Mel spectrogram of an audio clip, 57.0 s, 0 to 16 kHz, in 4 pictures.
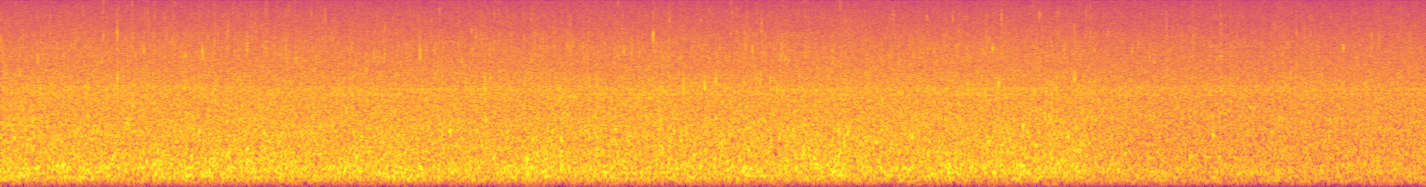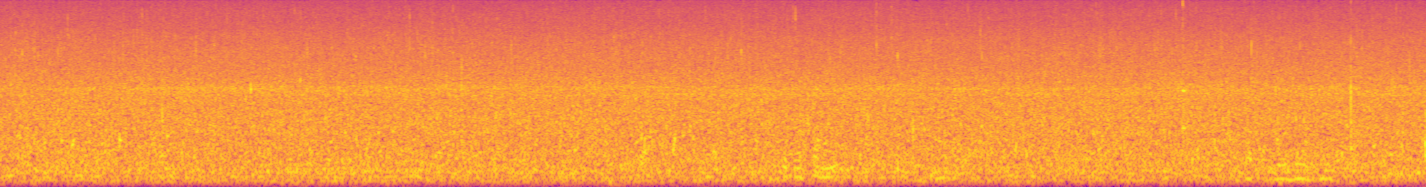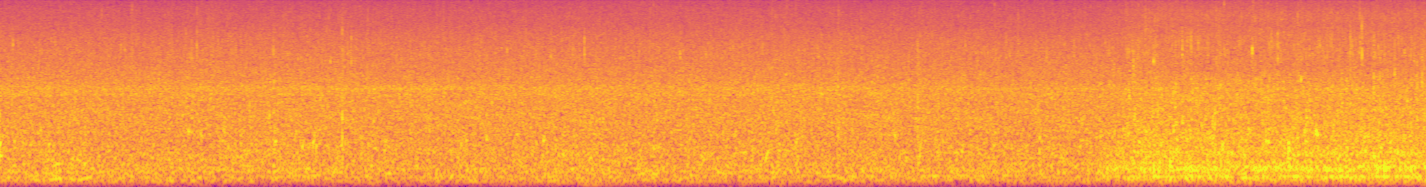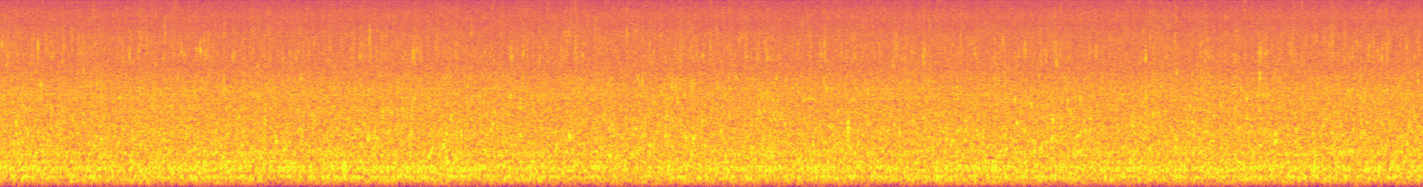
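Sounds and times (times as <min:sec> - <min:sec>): stream water rushing: 0:00.0 - 0:57.0.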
